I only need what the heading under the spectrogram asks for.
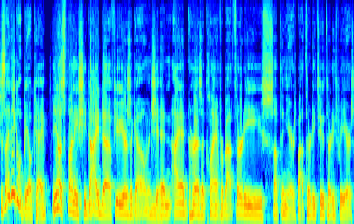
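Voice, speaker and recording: A man's very fast delivery with hardly any pauses, vocal fry, medium pitch and ordinary pitch variation. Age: 60s. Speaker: financial planner, radio host. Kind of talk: casual radio talk. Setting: studio.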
